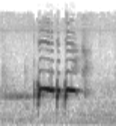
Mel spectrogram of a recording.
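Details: Zebra dove calling its companions, one short phrase of clipped stuttering notes running into a sustained high whistled coo, with a low background hum.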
